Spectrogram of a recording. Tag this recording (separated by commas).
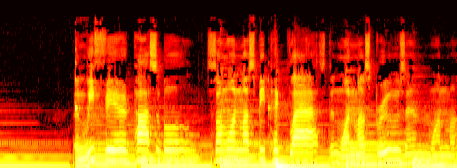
Music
